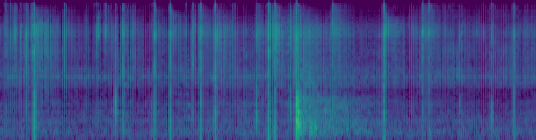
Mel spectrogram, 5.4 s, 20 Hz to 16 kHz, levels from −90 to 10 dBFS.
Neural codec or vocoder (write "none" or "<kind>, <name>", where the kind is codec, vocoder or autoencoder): vocoder, BigVGAN v2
